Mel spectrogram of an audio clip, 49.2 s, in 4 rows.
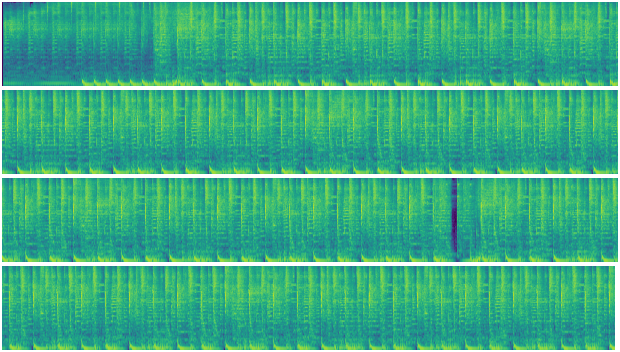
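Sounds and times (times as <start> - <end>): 
Latin samba mix: 0.0 - 49.2.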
